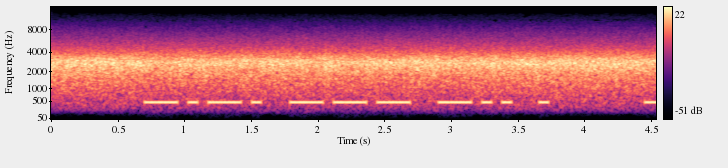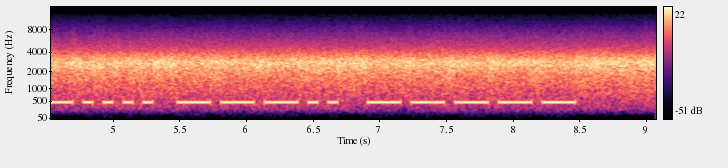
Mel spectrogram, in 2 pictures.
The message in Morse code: CODE 680

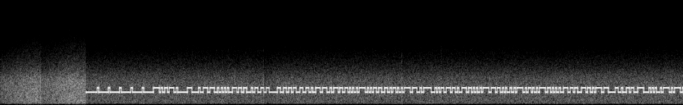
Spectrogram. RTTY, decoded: MANY CIVILIAN RESIDENTS ARE FEDERAL …

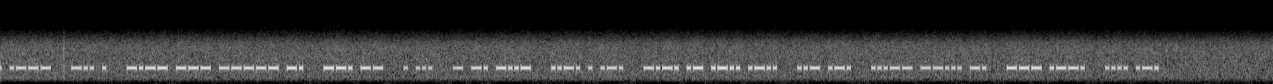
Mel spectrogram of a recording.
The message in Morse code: … DE YO0N GM ES TNX FER CALL UR 37N OP HR

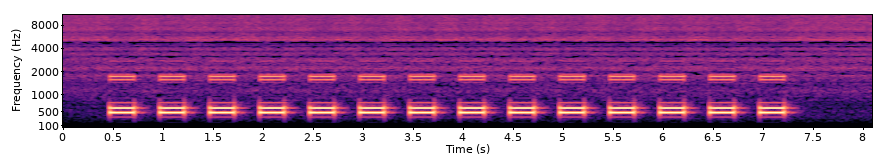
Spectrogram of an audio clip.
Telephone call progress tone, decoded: congestion tone

